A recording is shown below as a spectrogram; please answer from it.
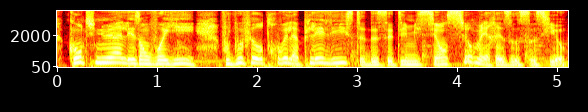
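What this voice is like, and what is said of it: French with American accent. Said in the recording (French): “mon accent américain qui s'intensifie depuis que je suis aux États-Unis”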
